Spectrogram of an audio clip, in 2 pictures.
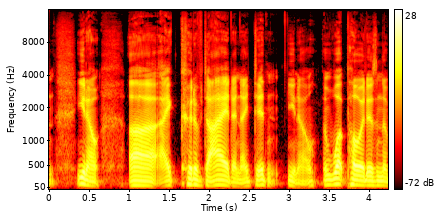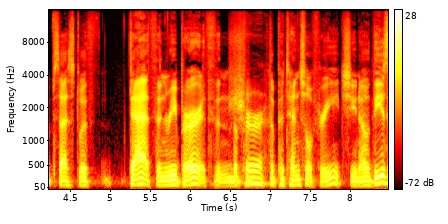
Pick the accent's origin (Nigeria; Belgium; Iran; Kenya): Iran; first language fa; English is a second language; my first language was Farsi, which is a language that I lost, right?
